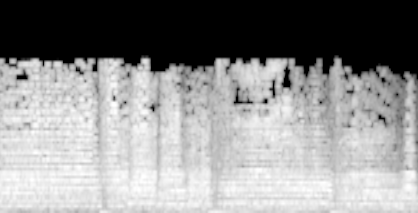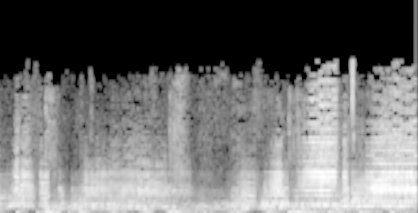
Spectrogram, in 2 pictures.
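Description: A wind band with a full brass section playing together in sustained, loud chords; about halfway through, the low notes break into short repeated strokes, about three a second, under the held upper parts.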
